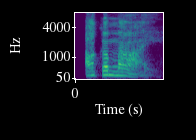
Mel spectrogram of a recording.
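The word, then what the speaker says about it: ἄρχομαι: It is the Greek word akamai. Akamai is sometimes the pronunciation, A-R-C-H-O-M-A-I.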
